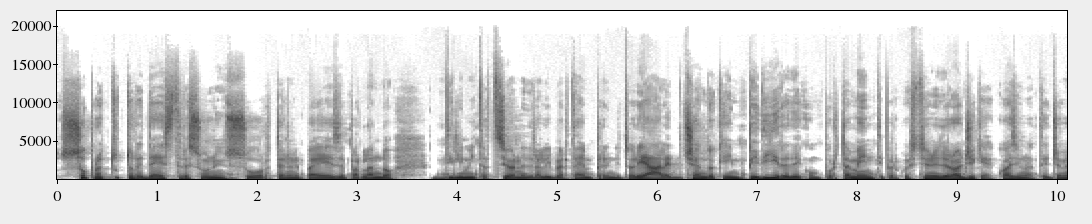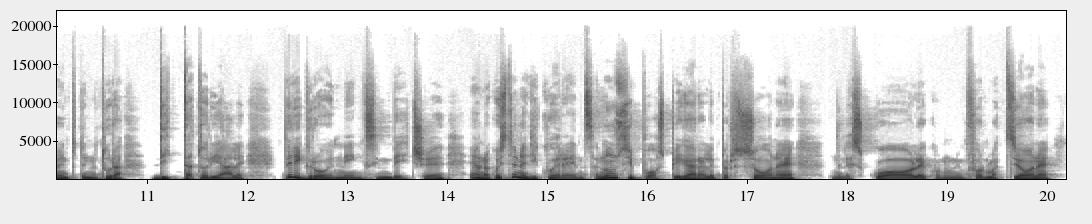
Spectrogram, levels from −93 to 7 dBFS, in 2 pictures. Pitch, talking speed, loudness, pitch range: 135 Hz, 145 wpm, -19 LUFS, 125-155 Hz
